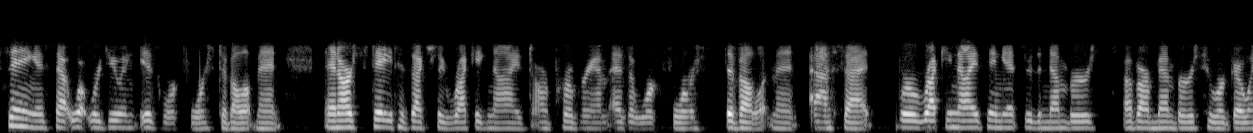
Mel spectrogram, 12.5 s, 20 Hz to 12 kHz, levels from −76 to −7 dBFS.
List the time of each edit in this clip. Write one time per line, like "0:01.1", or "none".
none

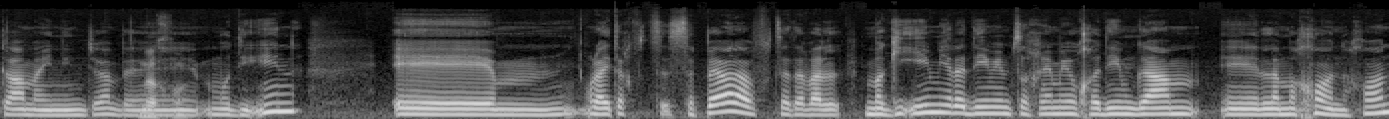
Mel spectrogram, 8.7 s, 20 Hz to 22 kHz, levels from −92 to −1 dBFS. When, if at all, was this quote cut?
0:05.3

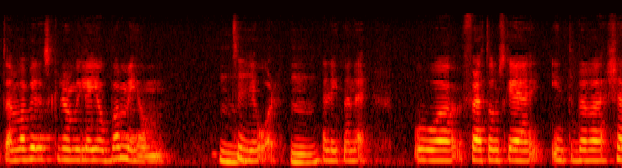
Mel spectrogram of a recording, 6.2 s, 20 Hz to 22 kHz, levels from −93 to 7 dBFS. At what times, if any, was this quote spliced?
0:02.8
0:03.9

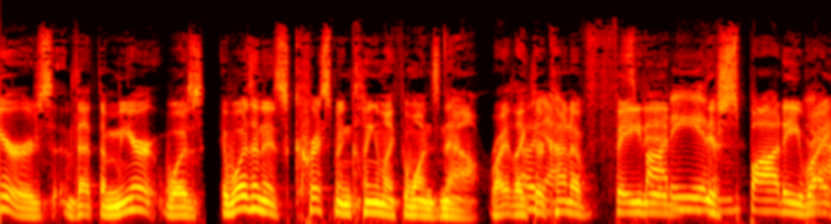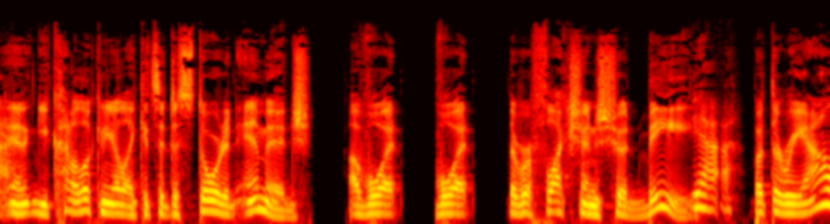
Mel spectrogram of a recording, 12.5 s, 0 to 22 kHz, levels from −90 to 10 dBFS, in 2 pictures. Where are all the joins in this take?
0:01.5
0:09.5

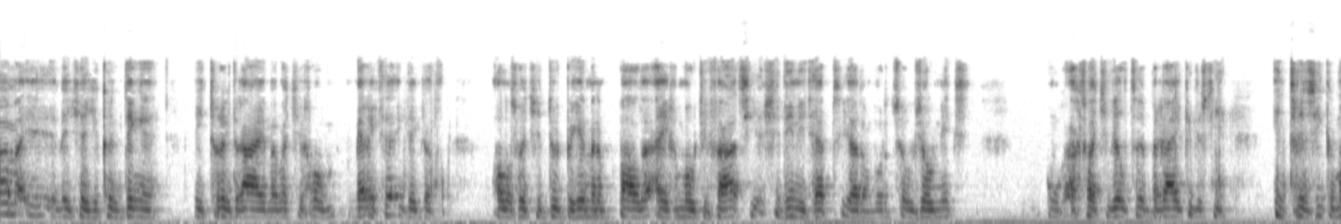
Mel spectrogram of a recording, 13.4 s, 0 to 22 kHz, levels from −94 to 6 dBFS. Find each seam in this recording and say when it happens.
none

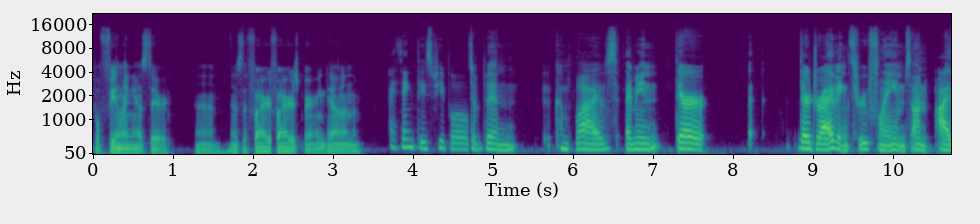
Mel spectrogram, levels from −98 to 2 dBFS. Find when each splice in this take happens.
0:02.2
0:03.6
0:04.7
0:06.0
0:08.7

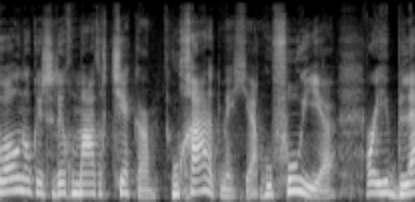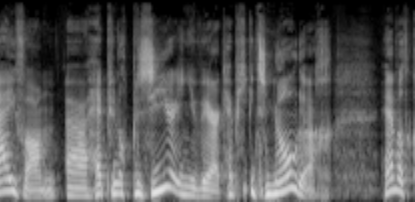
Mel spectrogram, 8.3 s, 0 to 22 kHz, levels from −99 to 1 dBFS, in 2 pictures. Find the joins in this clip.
0:03.7

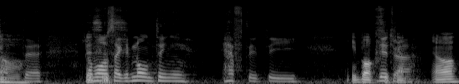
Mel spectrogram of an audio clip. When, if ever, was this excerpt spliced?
none

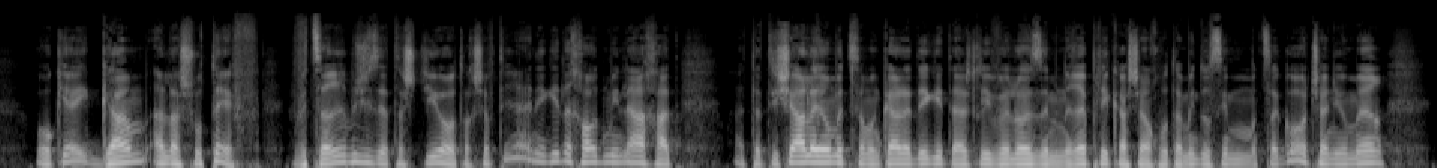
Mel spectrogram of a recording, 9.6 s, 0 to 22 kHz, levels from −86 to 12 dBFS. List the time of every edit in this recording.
0:05.7

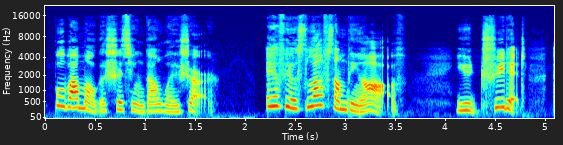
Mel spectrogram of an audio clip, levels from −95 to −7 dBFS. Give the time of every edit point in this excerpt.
none

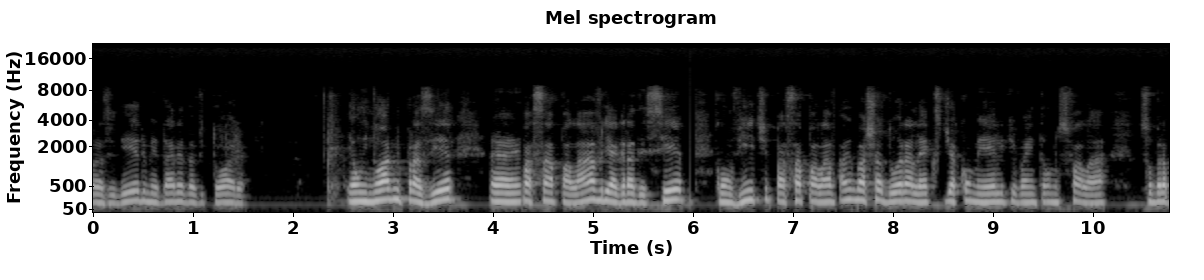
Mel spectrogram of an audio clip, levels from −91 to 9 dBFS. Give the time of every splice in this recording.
0:04.3
0:06.2
0:07.4

